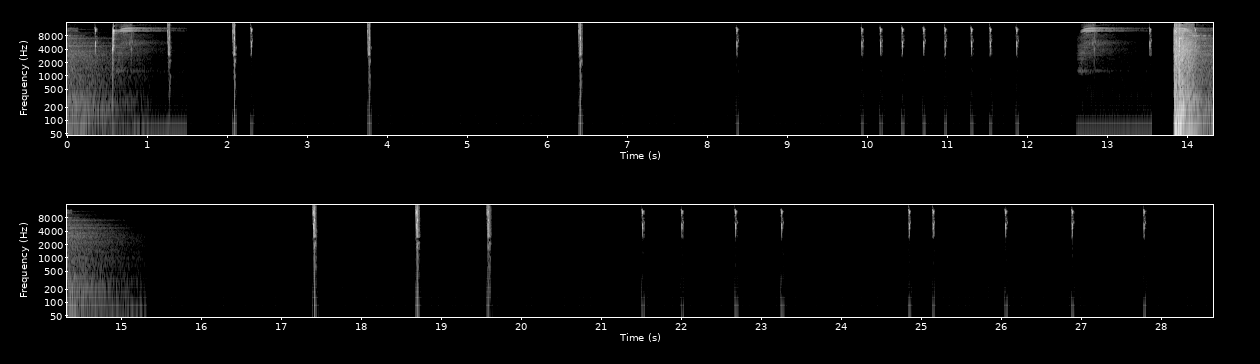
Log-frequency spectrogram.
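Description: Soft menu clicks and blips tick as selections change.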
